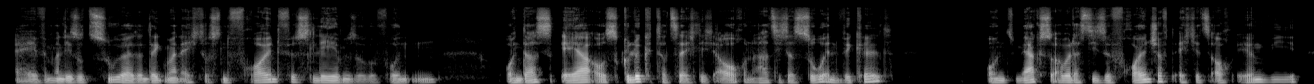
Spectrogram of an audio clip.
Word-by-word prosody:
Ey, 75 +1 -6
wenn 80 - -6
man 85 -2 +1
dir 85 - +3
so 90 +1 -2
zuhört, 90 +2 +2
dann 85 0 0
denkt 90 +1 0
man 95 -1 0
echt, 100 +1 -7
du - - -9
hast - - -4
'n - - -1
Freund 100 +6 0
fürs 110 -1 -1
Leben 90 -2 +1
so 80 0 -10
gefunden. 80 +1 -7 0.7
Und 90 -1 0
das 110 +4 +3
eher 100 +4 +5
aus 105 0 +2
Glück 130 0 +5
tatsächlich 80 -3 -3
auch - - 0
und - - -8
dann 90 - -9
hat 95 +1 -4
sich 95 - -3
das 85 -1 0
so 95 - +2
entwickelt. 90 -4 -1 0.9
Und 90 -1 -3
merkst 100 +5 +3
du - - -1
aber, 100 0 +3
dass 95 0 +1
diese 90 -1 -1
Freundschaft 115 +9 0
echt 100 - -6
jetzt 95 -1 -5
auch 90 +2 -3
irgendwie 110 +2 -4
90 Hz, 195 wpm, -24 LUFS, 85-105 Hz, 0.9 s, eher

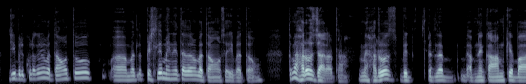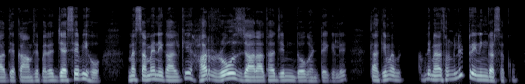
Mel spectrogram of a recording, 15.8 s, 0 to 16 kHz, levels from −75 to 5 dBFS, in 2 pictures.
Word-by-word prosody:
जी, 180 - 0
बिल्कुल 165 0 -5
अगर 180 +3 -3
मैं 200 - -3
बताऊँ 170 -2 -2
तो 190 - 0 0.5
अ, 130 0 -2
मतलब 135 +2 -6
पिछले 165 +5 +1
महीने 165 -3 -3
तक - - -1
अगर 150 -1 +3
मैं 150 - -2
बताऊँ 110 -4 0
सही 105 - -6
बताऊँ 90 - -8 0.4
तो - - -6
मैं - - +4
हर 145 - +5
रोज़ 165 -3 +7
जा 125 -2 +4
रहा 90 -1 -3
था। 95 -2 -11 0.2
मैं 125 - -3
हर 120 -1 -2
रोज़ 145 -1 +4
बिद 125 -3 0 0.3
मतलब 115 -3 -3
अपने 115 +2 -3
काम 115 +1 +1
के 125 - +4
बाद 110 -1 +2
या 110 - 0
काम 110 -1 0
से 115 - -5
पहले। 115 +2 -3
जैसे 125 +7 +4
भी 170 0 +1
हो 100 - -4 0.4
मैं 140 - +2
समय 140 +4 +3
निकाल 125 -5 +1
के 190 - +1
हर 150 +5 +6
रोज़ 140 +3 +5
जा 120 -3 +6
रहा 115 0 +3
था 125 0 +1
जिम 120 -1 -3
2 115 0 +1
घंटे 105 -1 -8
के 105 - -14
लिए 140 +8 -10 0.4
ताकि 125 +1 -1
मैं 145 -1 -2 0.4
अपनी 165 +5 -5
मैराथन 140 +1 0
के 175 - -5
लिए 285 - -1
ट्रेनिंग 135 -3 +2
कर - - +4
सकूँ। 120 - -13
125 Hz, 235 wpm, -23 LUFS, 115-150 Hz, 0.5 s, रोज़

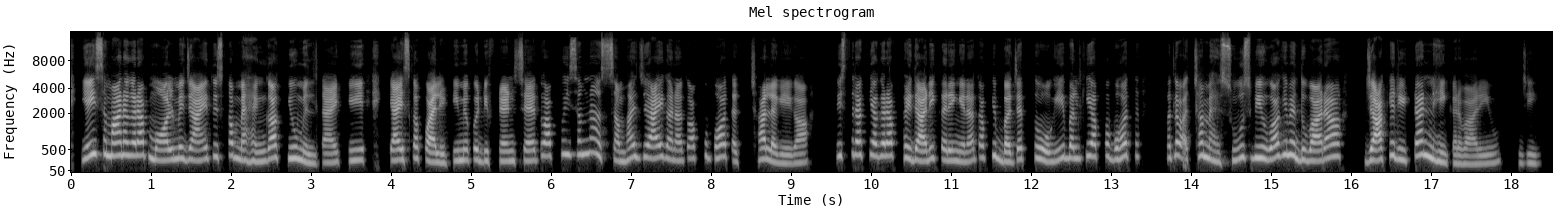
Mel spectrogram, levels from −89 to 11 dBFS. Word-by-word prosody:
यही 345 +8 +5
सामान 360 -2 +5
अगर 355 -1 +3
आप 355 0 +4
मॉल 250 -2 +1
में 285 +1 0
जाएँ, 255 0 +3
तो 320 - -5
इसका 320 +3 -3
महँगा 245 -1 +2
क्यों 290 -1 -2
मिलता 200 -5 -3
है, 200 +1 +2
कि 245 +3 -4
क्या 245 0 0
इसका 255 +3 +2
क्वालिटी 215 -4 +2
में 250 0 -1
कोई 255 0 -1
डिफरेंस 230 0 -2
है, 235 0 +3
तो 245 - -5
आपको 340 +2 -3
ये 380 - -1
सब 375 +1 -3
ना 410 -3 -3
समझ 295 0 -4
आएगा 295 -1 +2
ना 240 -1 -2
तो 285 - -9
आपको 290 +3 -7
बहुत 320 +2 0
अच्छा 250 +4 -2
लगेगा। 195 -4 -2 0.4
इस 340 0 -4
तरह 365 -1 +1
की 370 - -5
अगर 340 0 +2
आप 345 - +2
खरीदारी 260 -3 +4
करेंगे 240 -5 -2
ना, 225 +2 -2
तो 305 - -8
आपकी 310 +3 -5
बचत 265 +5 -1
तो 280 -3 +1
होगी 230 +5 -2
बल्कि 285 +4 -4
आपको 330 +1 -7
बहुत 335 +4 0 0.5
मतलब 335 +2 0
अच्छा 345 +2 -3
महसूस 275 - -2
भी 300 +1 +3
होगा 285 +3 +2
कि 370 +1 -1
मैं 355 -5 +3
दोबारा 255 +7 +2 0.4
जाके 260 +8 +6
रिटर्न 325 +6 +1
नहीं 225 -8 0
करवा 175 -2 -5
रही 175 +1 -7
हूँ। 195 +4 -11 0.3
जी। 185 -1 -11
270 Hz, 210 wpm, -24 LUFS, 235-325 Hz, 0.5 s, जाके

